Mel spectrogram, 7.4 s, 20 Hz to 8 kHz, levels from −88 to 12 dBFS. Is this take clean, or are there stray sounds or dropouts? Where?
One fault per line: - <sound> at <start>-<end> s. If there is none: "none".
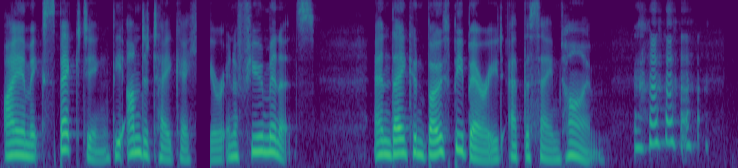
- dropout at 2.0-2.1 s
- laugh at 6.3-7.1 s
